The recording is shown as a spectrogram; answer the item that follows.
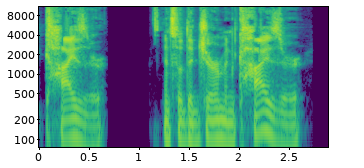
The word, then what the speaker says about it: Caesar: And even the Latin pronunciation of Caesar is actually Kaiser.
